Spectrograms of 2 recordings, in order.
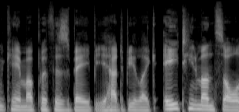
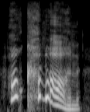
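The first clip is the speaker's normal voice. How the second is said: high, shrieky complaint from an irate guest; very high-pitched customer outburst; outraged scream; 4 dB louder than usual. A narrator's reading. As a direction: scream it high in indignant disbelief. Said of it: "She screams".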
